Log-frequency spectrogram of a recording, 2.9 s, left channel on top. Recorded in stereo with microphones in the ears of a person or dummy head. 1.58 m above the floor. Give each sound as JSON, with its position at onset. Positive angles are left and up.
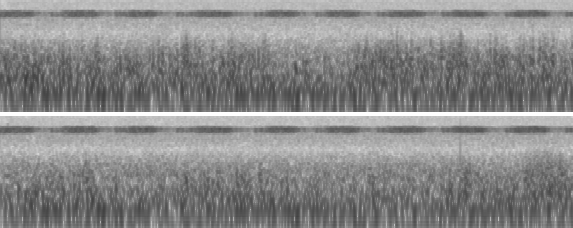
{"t": 0.0, "sound": "an insect", "side_deg": -15}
